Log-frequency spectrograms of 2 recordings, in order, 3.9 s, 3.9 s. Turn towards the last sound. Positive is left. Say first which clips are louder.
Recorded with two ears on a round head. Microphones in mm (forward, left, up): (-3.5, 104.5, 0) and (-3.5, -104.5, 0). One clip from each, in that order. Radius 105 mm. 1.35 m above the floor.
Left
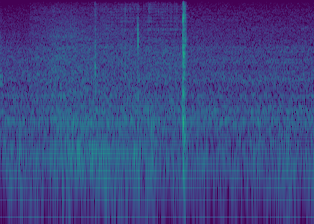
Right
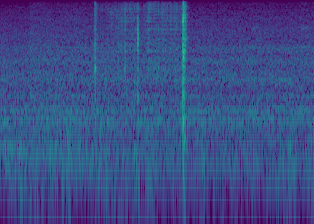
# right 5 dB
turn(degrees=-45)  # may be behind; listen again after turning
